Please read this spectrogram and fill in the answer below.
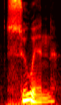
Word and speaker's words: Sin: ball at night is known as swin suin is pronounced properly spelt sin s-i-n don't get confused to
